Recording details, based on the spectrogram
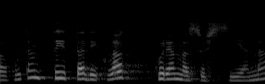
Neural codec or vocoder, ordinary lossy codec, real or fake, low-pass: none; AAC, 32 kbps; real; 7.2 kHz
